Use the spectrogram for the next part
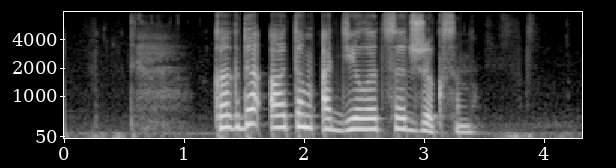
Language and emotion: Russian, neutral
